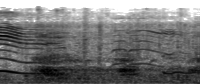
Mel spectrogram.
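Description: Recorded dinosaur sound effect from a life-size animatronic Dilophosaurus model. A long, high, wavering cry fades out just after the start, then gives way to a rough, hissing growl.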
